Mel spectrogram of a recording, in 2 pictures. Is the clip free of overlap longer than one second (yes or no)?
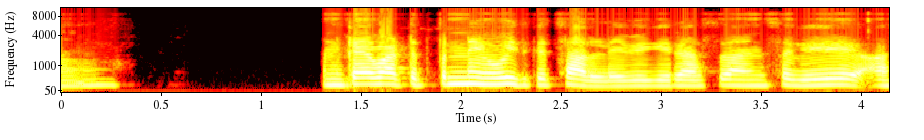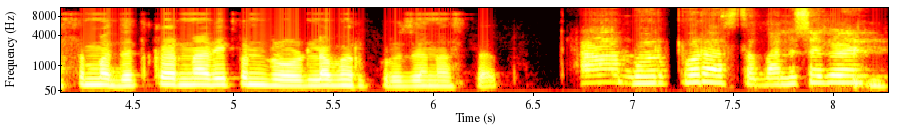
yes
